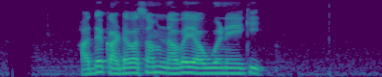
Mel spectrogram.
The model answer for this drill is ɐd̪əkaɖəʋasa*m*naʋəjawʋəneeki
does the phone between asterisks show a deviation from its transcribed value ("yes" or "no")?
no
